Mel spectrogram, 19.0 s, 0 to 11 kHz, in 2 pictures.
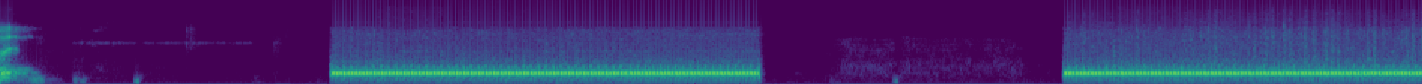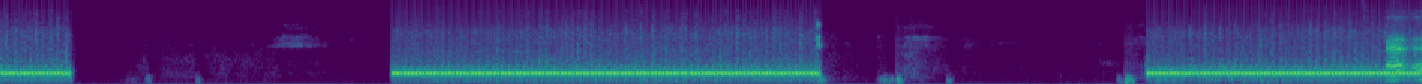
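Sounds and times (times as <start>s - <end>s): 
telephone ringback tone over the line of a call to a business: 2.2s - 5.1s, 7.1s - 10.0s, 12.1s - 14.9s, 17.1s - 18.9s.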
